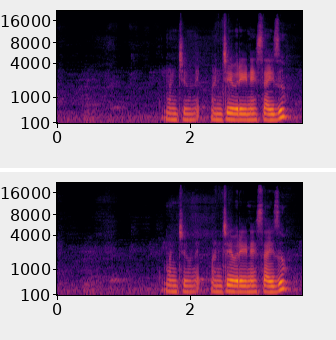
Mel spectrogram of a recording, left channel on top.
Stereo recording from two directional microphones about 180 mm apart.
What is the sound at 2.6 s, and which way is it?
Speech, 20° left (ahead or behind).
